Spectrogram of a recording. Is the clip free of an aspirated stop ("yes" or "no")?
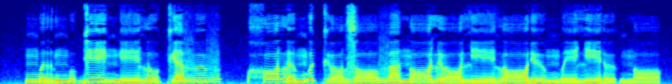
yes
